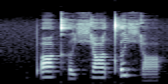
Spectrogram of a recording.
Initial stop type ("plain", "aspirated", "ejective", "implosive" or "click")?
ejective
